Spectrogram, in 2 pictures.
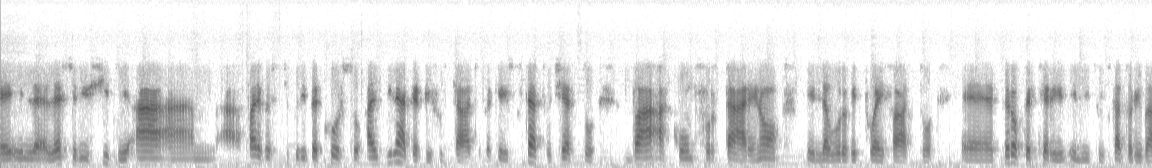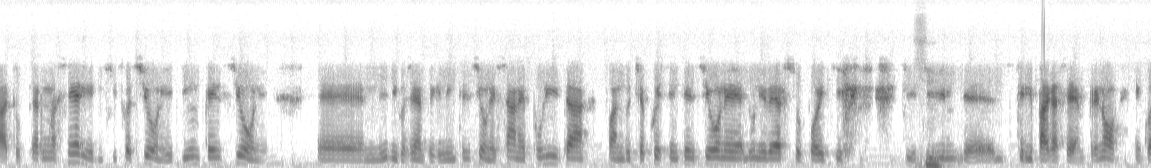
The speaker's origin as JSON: {"language": "Italian", "region": "Marche", "country": "Italy", "said": "io sono marchigiano quindi ho quasi sempre vissuto nelle Marche, cioè tornavo sempre nelle Marche da dove andavo a giocare."}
